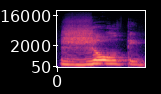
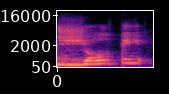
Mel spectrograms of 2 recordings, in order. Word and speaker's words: Желтый: Желтый, but pronounce it as O. After Ж, yo is pronounced as O. Желтый, not желтый or any other pronunciation.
